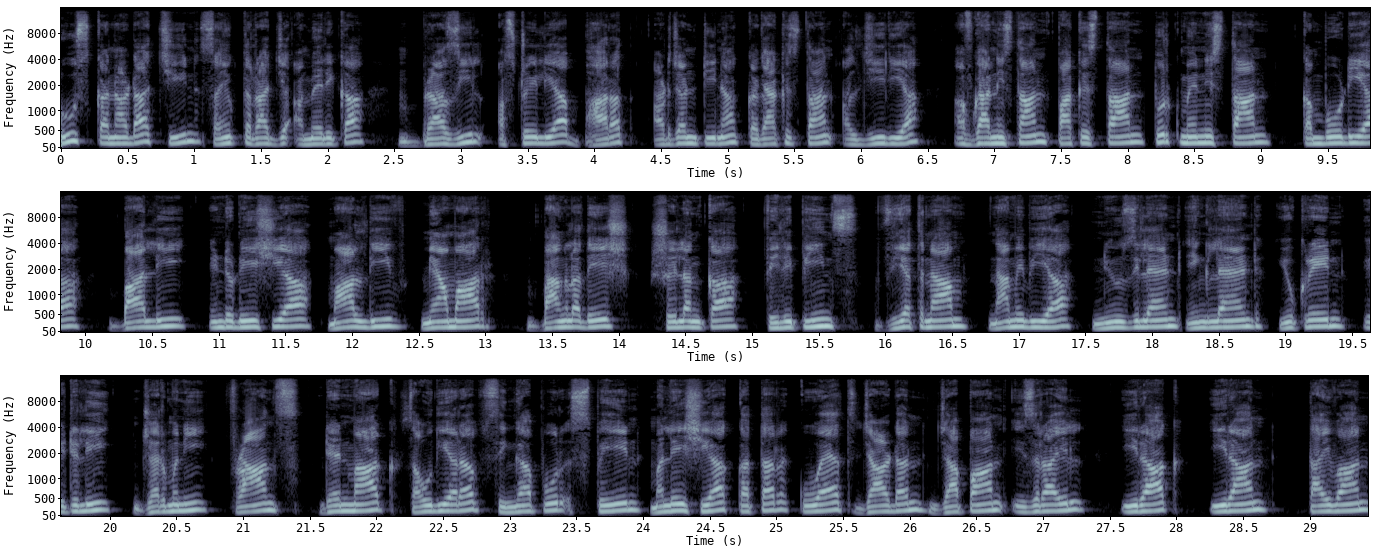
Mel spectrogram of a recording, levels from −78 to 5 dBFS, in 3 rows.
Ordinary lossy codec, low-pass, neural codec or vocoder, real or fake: none; 14.4 kHz; none; real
